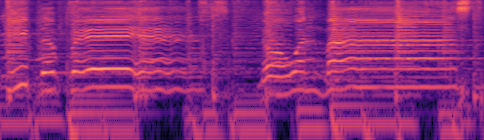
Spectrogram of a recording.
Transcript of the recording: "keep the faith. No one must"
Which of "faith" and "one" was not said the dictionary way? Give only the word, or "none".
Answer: faith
